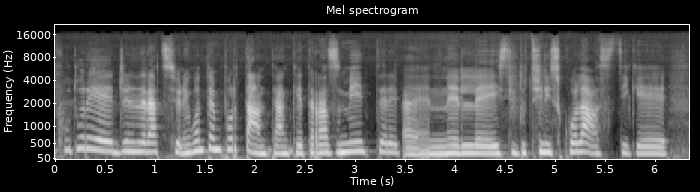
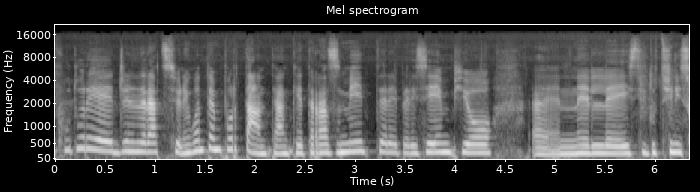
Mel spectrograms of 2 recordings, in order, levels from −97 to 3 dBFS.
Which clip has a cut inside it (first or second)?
first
